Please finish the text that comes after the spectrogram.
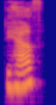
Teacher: The word you becomes reduced to the sound ya.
